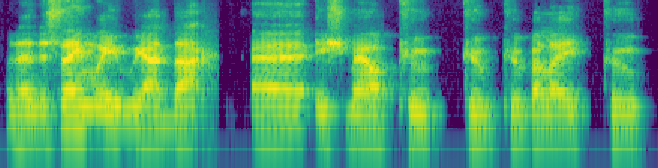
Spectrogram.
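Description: A man co-hosts a casual football podcast, rambling from one story to the next and joking along the way. His voice is bright and forceful. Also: mid-range voice, normal speed. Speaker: podcast co-host. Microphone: remote call, cuts out.

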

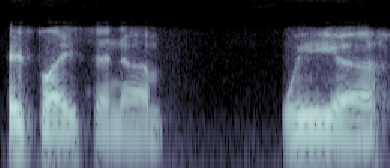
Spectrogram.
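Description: A man calling in by phone from a trade show, talking about products with lots of pauses and fillers. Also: lowish voice, steady tone, no room sound. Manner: halting, many fillers. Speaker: caller from a hunting gear company. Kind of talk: casual phone interview. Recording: tinny phone line.

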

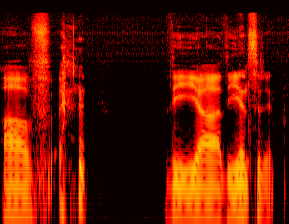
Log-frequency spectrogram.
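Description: A man's voice: fairly low pitch, little pitch movement, slow pace, warm tone, smooth, no echo. A man co-hosting a podcast, telling news stories in an informal, hesitant, profane way. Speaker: podcast co-host presenting news. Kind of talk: casual, profane news chat.

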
